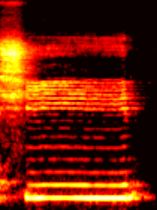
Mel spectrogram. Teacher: اس کے بعد ہے شین، وسط زبان اور بالمقابل اوپر کا تالو۔ شین ادا ہوتا ہے وسط زبان اور بالمقابل اوپر کا تالو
